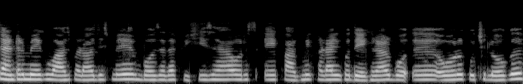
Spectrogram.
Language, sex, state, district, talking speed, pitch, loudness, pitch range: Hindi, female, Delhi, New Delhi, 250 wpm, 220 Hz, -18 LUFS, 210-225 Hz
